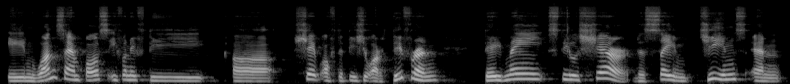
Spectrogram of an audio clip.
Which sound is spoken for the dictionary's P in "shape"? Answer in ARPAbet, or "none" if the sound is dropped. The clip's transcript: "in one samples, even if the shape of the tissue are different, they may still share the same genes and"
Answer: P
